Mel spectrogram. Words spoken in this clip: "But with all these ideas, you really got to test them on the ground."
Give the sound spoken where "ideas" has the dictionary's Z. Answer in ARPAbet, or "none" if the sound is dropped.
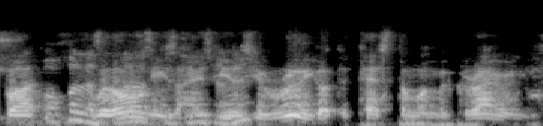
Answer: Z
